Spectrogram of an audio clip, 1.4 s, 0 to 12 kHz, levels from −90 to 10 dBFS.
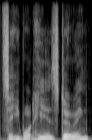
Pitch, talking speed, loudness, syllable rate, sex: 140 Hz, 215 wpm, -16 LUFS, 3.9 syllables/s, male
